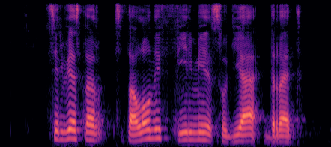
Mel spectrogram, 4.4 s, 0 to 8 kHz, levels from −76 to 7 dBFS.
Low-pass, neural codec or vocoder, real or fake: 7.2 kHz; codec, 16 kHz, 4.8 kbps, FACodec; fake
